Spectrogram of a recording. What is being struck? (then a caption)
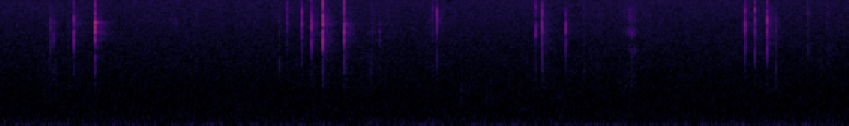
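Face massager. A face massager is tapped slowly with long nails, giving sparse, irregular, short bright clicks with almost no ring. The taps sit over a quiet, steady low background.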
